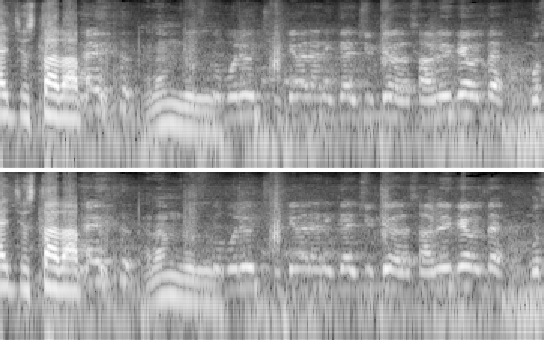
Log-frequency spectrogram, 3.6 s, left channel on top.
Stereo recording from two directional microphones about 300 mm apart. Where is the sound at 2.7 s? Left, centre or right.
Centre.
